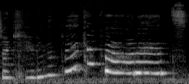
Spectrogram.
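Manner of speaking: real tears rising, pitch cracking up; near tears. Real, not acted. Telling viewers about the book's sad turn, close to crying. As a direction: voice breaking high, on the edge of crying. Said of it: "I'm gonna start crying right here".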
